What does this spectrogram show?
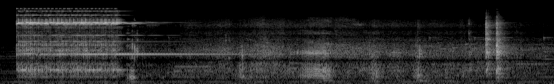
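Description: A telephone rings once, a loud, bright electronic trill lasting about a second, followed by quiet room noise with a few faint shuffles and murmurs.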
